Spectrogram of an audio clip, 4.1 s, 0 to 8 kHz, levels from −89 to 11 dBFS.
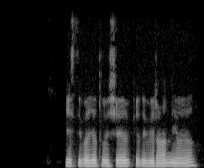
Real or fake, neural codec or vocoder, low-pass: real; none; 7.2 kHz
